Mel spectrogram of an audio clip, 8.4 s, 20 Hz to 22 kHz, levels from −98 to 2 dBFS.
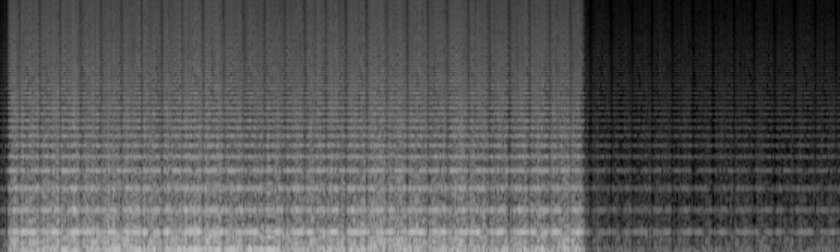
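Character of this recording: a buzz of ramps at a fixed pitch in blocks of 128 samples; chopped level 4.9 Hz, depth 65%, duty 85%; a shimmering, thickened sound

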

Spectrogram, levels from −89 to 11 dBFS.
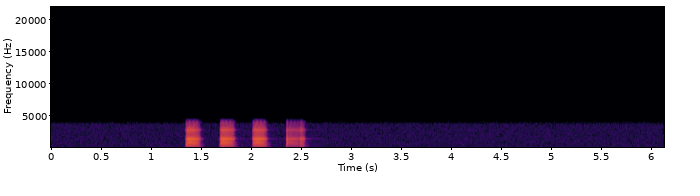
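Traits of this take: a buzz of ramps at a fixed pitch in blocks of 32 samples; chopped level 1.2 Hz, depth 65%, duty 85%; a quantiser's noise floor 10-bit, dither triangular; A-law

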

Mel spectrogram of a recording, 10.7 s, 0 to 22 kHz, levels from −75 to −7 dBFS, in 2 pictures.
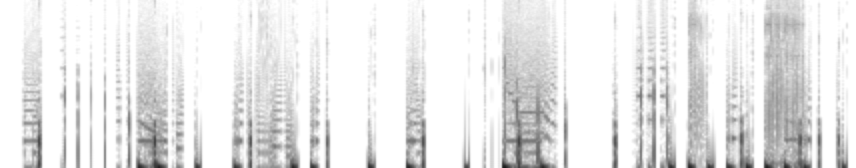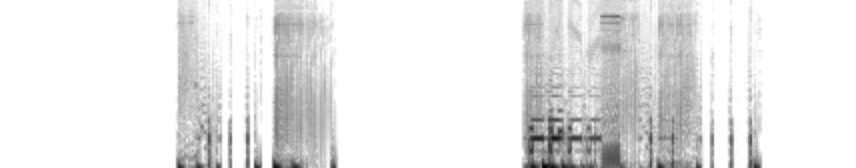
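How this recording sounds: tremolo triangle 1.3 Hz, depth 75%; a quantiser's noise floor 6-bit, dither none

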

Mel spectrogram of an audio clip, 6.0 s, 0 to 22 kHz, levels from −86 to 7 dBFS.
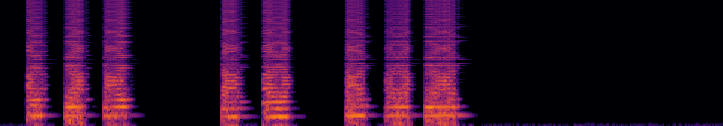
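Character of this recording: phasing stages 12, 4 Hz, lowest notch 790–1700 Hz; aliases and images of a low sample rate 3.5 kHz, jitter 0%

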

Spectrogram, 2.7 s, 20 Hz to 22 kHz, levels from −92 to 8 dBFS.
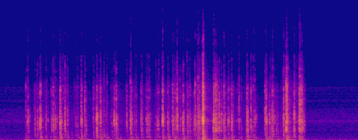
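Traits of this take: noise floor -64 dBFS; spectral tilt -1.0 dB/octave

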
